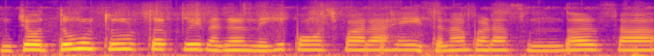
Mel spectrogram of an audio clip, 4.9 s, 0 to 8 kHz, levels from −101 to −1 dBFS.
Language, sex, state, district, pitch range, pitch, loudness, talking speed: Hindi, female, Chhattisgarh, Sukma, 230-245 Hz, 235 Hz, -16 LUFS, 210 wpm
